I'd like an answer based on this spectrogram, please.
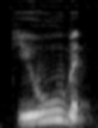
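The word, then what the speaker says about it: cube: तो यहाँ पर देखिए दोस्तों क्या लिखा है, देखिए वर्ड्स का प्रोनाउंसिएशन क्या निकलता है, सी यू बी ई क्यूब, टी यू एन E tune, M यू टी E mute, you का उच्चारण निकलना है दोस्तों।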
